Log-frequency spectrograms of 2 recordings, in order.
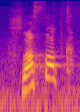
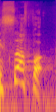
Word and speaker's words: Suffolk: Suffolk, depends on where you're from in this country, how it's said. In the South, it would be Suffolk.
